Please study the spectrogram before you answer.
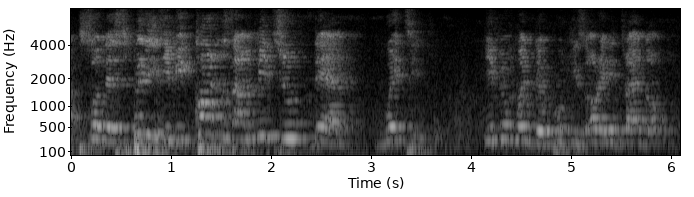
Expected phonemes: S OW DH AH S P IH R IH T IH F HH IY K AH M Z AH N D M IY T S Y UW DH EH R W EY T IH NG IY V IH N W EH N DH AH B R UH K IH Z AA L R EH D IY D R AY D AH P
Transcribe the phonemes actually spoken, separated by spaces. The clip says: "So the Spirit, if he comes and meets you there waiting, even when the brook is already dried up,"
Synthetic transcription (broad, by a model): S OW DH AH S P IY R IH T IH F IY K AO M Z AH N M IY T Y UW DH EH W EY T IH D IY V IH N W EH N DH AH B UW K IH Z AA L R EH D IY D R AY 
